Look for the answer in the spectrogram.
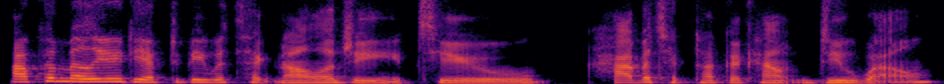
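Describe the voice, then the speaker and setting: A woman's voice: lowish voice, brisk. A woman hosting an interview, asking orderly questions and summing up points articulately. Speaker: podcast host, interviewer. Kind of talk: structured interview questions and summaries.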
